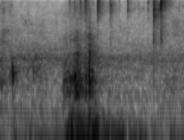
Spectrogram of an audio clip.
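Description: Handling noise from a steel watch in clear protective plastic being picked up in the hands: a soft rustle of the plastic film about a second in, with a few small clicks and a sharper click near the end.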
